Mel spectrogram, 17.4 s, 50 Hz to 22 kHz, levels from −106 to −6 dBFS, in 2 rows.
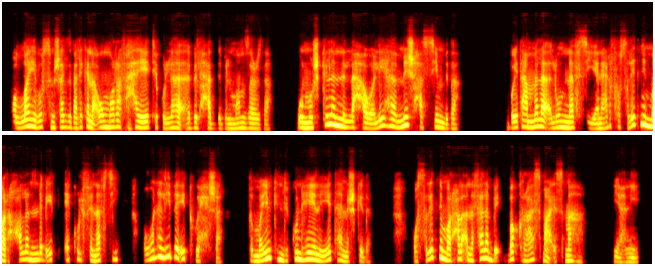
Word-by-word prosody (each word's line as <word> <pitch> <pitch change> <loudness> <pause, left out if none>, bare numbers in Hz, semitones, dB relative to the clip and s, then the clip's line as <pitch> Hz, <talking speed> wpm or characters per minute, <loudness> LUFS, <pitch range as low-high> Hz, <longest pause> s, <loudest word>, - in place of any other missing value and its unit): والله 195 +4 +3
بُصّ 185 0 -5
مش 175 +1 +1
هاكذب 180 -2 -4
عليك، 180 +3 -1
أنا - - +3
أول 180 - 0
مرّه 185 +1 +1
في - - -7
حياتي 175 0 +1
كُلّها 160 +1 -1
أقابل 170 - -3
حد 155 -2 -2
بالمنظر 150 +1 -4
ده، 135 -1 -12 0.4
والمشكلة 165 +12 +4
إن 230 -4 +7
اللي 180 -2 +1
حواليها 200 +8 0
مش 235 +7 +5
حاسين 185 -3 -4
بده، 145 -1 -8 0.6
وبقيت 175 +3 -1
عمّالة 195 +2 +4
ألوم 175 +4 -1
نفسي 170 -2 -2
يعني 150 0 -1
عارف 150 - -6
وصّلتني 245 +8 +2
لمرحلة 190 0 +2
إن 200 - +1
أنا 195 +1 0
بقيت 195 - -6
آكُل 195 +2 -7
في 180 - -5
نفسي، 180 +5 -4 0.3
هو 190 +6 -3
أنا 260 +4 +1
ليه 280 +2 +5
بقيت 250 -6 0
وحشة، - - -3 0.4
طَب 165 - -8
ما 160 +2 +1
يمكن 220 -2 +3
تكون 200 +5 +1
هي 200 0 +3
نيتها 180 +2 -2
مش 145 -2 +2
كده، - - -8 0.6
وصّلتني 255 +1 +1
لمرحلة 220 0 +3
أنا 175 - -2
فعلًا 235 +4 +2
ب - - -1 0.2
باكره - - 0
أسمع - - -2
اسمها، - - -4 0.4
يعني 130 -1 -7
180 Hz, 200 wpm, -25 LUFS, 165-210 Hz, 0.6 s, إن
